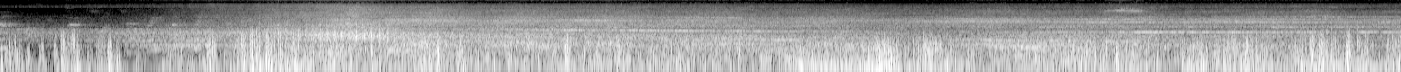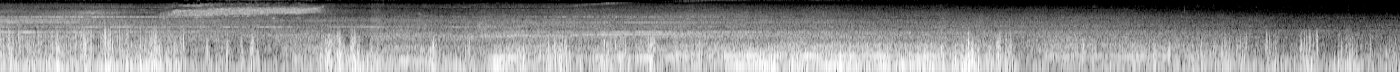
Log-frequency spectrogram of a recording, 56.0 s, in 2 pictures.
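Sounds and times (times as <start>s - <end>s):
train wheels rumbling and clicking: 3.7s - 13.8s.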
